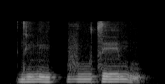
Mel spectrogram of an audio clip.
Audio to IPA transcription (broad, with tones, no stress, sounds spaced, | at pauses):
d ĩ˦ n ĩ˦ | v uː˦ t͡s eː˦ m u˨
